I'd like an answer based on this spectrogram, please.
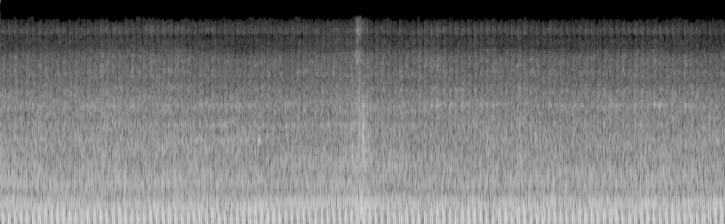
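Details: Revived MTD Bolens riding mower, not run for a few days, started on choke with little fuel: even, steady putter of about three beats a second, no misses or knocks; idling smoothly and healthy.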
